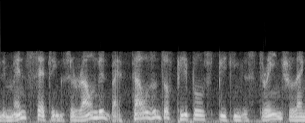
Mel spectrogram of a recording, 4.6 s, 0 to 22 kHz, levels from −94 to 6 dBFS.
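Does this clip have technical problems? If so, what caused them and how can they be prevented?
Yes. GSM full-rate codec damage runs throughout: the pulse-driven vocal-tract model sparsely samples the excitation and drops everything above 4 kHz, giving plainly audible buzzy, gravelly speech, which fits 13 kbps. Prevent it by recording or transmitting through a wideband codec rather than GSM telephony.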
